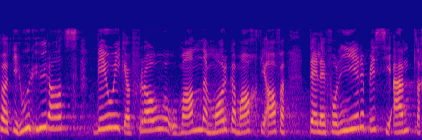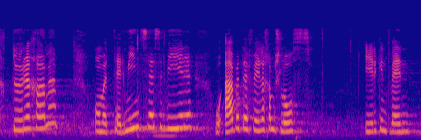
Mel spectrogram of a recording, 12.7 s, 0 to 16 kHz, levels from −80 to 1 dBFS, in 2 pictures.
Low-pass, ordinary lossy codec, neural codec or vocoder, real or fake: 7.2 kHz; none; none; real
